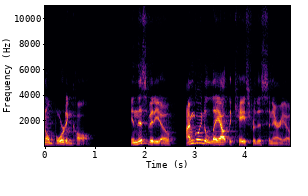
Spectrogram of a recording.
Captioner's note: excited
